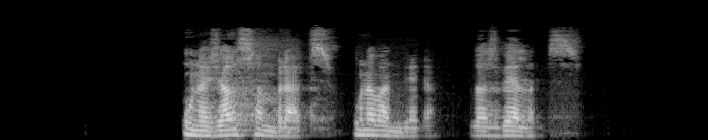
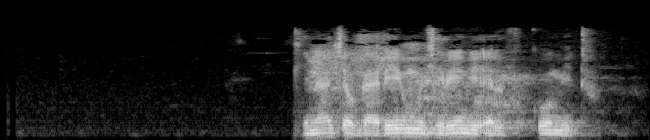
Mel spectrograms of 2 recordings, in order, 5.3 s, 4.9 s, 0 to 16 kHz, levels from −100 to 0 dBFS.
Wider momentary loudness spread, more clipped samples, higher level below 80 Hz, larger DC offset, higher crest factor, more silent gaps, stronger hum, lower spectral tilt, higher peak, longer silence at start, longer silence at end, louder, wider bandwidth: first, 17 LU vs 8 LU; neither; second, -64 dBFS vs -52 dBFS; neither; first, 22 dB vs 16 dB; neither; neither; about the same, -6.5 dB/octave vs -5.5 dB/octave; about the same, -2 dBFS vs -2 dBFS; second, 1.4 s vs 2.2 s; first, 1 s vs 0.4 s; second, -22 LUFS vs -15 LUFS; about the same, 7.6 kHz vs 7.8 kHz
